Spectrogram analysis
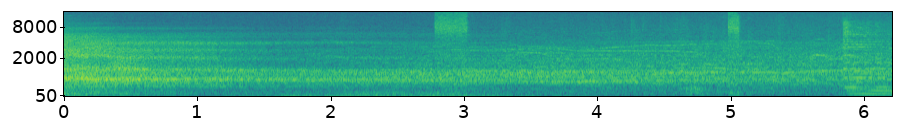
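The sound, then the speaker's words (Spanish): An audience on the TV show Noche con las Estrellas applauds and cheers for a performer in a dense, steady roar, loudest at the very start and then holding steady for about six seconds, with a few sharper whoops cutting through. “Un aplauso bien fuerte”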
